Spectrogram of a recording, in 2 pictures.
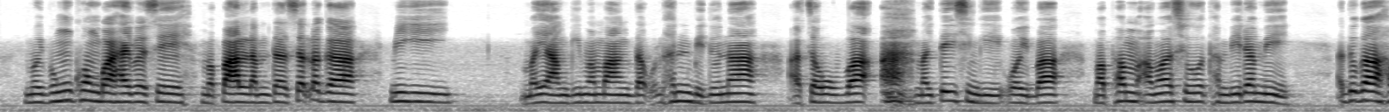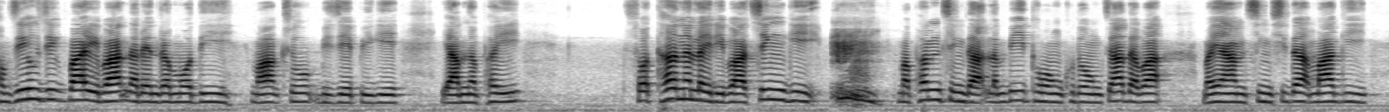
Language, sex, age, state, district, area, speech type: Manipuri, female, 60+, Manipur, Imphal West, rural, spontaneous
